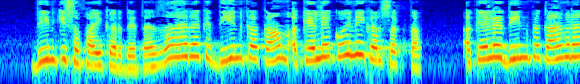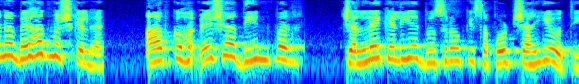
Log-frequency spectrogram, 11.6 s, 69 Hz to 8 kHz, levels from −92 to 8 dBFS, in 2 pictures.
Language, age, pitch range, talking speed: Urdu, 50-69, 225-310 Hz, 200 wpm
